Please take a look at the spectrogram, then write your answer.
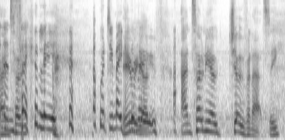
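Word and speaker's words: Antonio Giovinazzi: secondly would you maybe Antonio Jovan at sea that's how you pronounce it I checked with a man himself when we saw him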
